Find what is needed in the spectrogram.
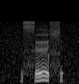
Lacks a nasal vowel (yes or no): yes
